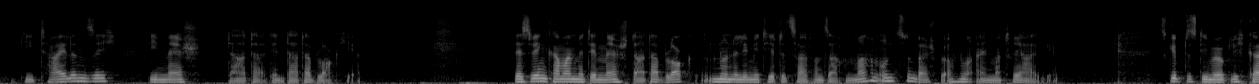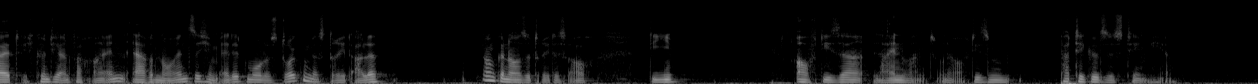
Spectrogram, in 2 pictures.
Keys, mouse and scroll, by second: 11.1 Tab, 12.6 KP_3, 13.9 r, 14.6 Tab, 16.0 KP_7, 21.8 middle click, 22.9-25.1 middle drag.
